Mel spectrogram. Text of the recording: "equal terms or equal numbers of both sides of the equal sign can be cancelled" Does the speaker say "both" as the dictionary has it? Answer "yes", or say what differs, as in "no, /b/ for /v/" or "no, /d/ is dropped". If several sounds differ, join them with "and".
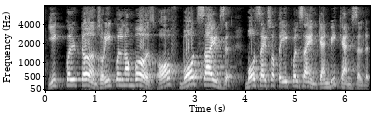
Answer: no, /t/ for /θ/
